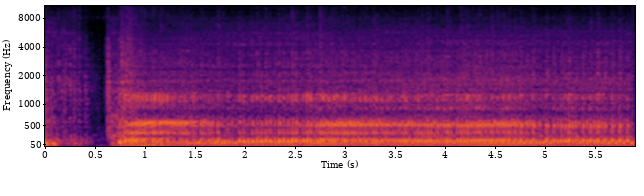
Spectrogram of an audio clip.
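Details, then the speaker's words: Outboard on a restored 1972 Glasspar (Larson) boat, on muffs, unrun since April, carburetor run empty for storage: catches after a short pause and settles into a loud, slightly uneven clattering idle; rough running, ran like a top in April. "but in april she ran like a top and for some reason it wasn't running quite so good"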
